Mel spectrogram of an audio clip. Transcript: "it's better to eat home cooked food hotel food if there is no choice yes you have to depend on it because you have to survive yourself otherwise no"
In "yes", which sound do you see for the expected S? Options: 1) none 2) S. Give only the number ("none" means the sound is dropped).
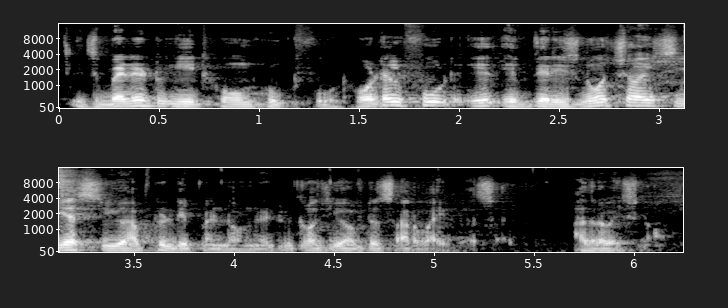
2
